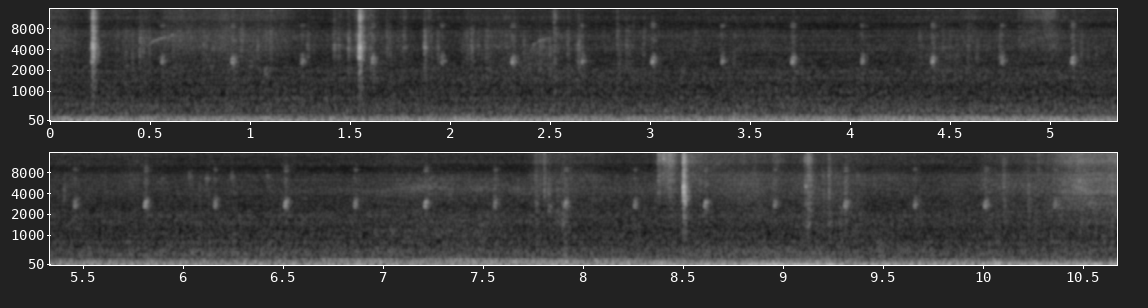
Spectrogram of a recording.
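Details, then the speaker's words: Second-hand Toyota Innova, final check before release, driving over rough pavement listening underneath: steady low road rumble, no clunks or rattles; suspension solid, bushings still tight, no vibration inside. "Ito, solid oh. Solid ang pangilalim oh. Wala man lang kalampag."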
